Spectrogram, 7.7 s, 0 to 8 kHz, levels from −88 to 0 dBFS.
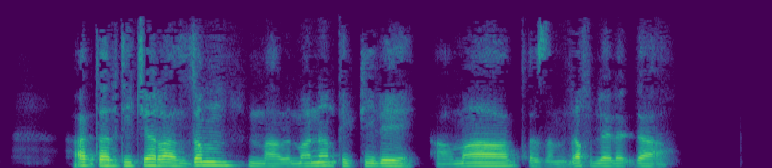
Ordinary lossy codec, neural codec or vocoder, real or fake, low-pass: MP3, 32 kbps; codec, 16 kHz in and 24 kHz out, 0.9 kbps, LongCat-Audio-Codec, fine tuned four codebook decoder; fake; 7.2 kHz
